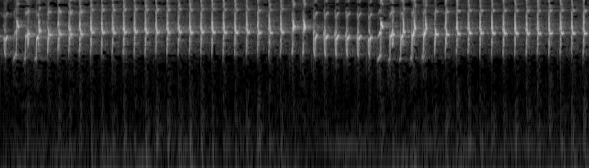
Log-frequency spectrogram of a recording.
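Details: Lovebird fighter bird in a long ngekek trill: a fast, steady, rattling chatter of sharp high notes, about three per second, running without a break.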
